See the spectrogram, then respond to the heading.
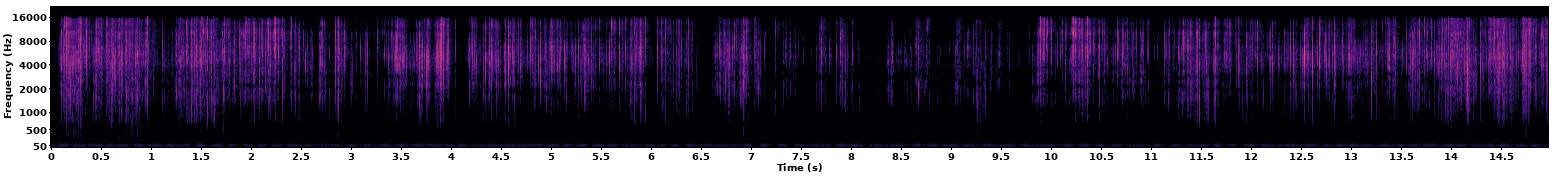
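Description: Short fingertips press, rub and squeeze along the tapered body of an orange velour plush carrot toy with crinkle filling. The result is a steady stream of bright, dry crinkling and crackling with quick pops, over a faint constant low hum.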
